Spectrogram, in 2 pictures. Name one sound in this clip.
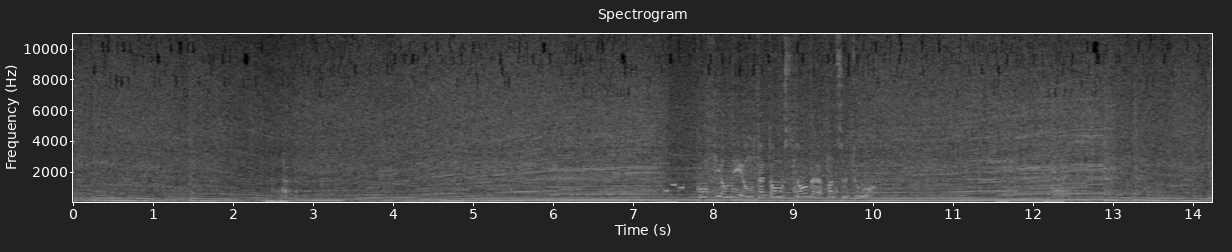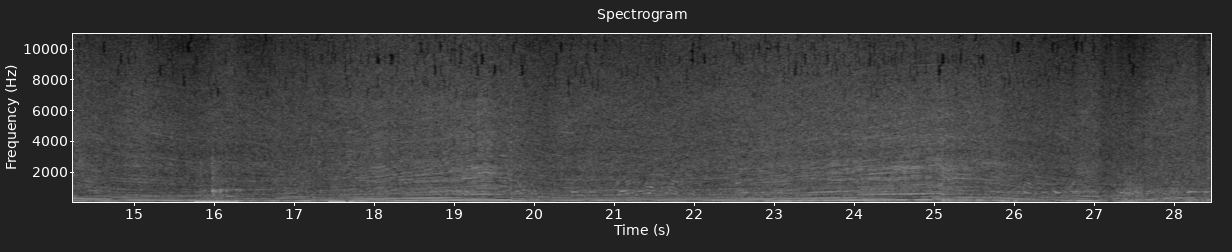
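Rain patters steadily on a racing car.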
